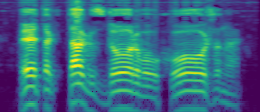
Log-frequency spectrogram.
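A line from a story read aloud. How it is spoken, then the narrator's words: Sigh. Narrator (Russian): Шон вздохнул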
